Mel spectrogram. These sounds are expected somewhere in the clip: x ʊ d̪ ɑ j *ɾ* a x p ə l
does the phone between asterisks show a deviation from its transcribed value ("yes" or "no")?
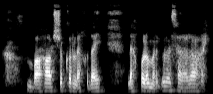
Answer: yes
